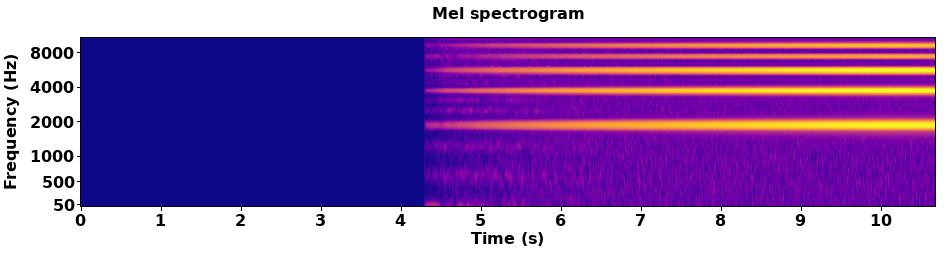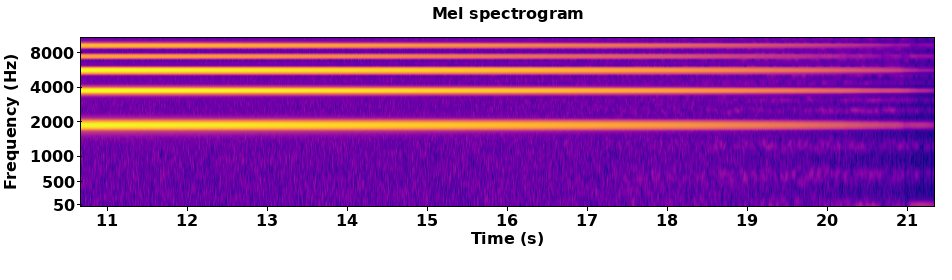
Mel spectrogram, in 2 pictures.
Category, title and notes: Sound effects > Electronic / Design
A high-pitched squeaking sound, resembling tinnitus effect, created using a synthesizer.
highpitch, sounddesign, atmospheric, soundeffect, tinnitus, earring, earwhistle, highfrequency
